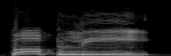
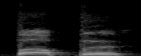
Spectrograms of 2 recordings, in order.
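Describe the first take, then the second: First: The word ends with an added ee vowel. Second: The word ends with an l sound. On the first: The speaker calls it wrong. "It's not that, right?" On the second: The speaker calls it right. "L is getting stressed, not E"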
